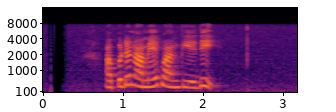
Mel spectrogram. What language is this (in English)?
Sinhala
